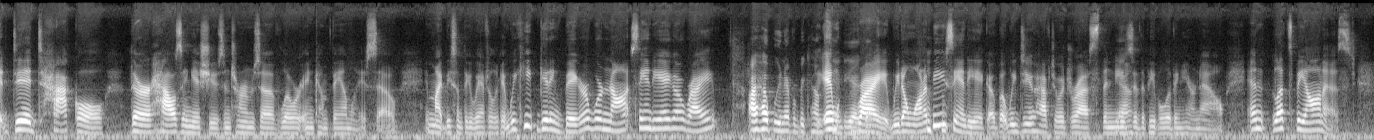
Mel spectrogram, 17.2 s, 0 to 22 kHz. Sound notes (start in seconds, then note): 11.5 chuckles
